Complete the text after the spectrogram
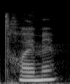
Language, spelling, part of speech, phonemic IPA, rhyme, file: German, Träume, noun, /ˈtʁɔɪ̯mə/, -ɔɪ̯mə, De-Träume.ogg
- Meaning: dreams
